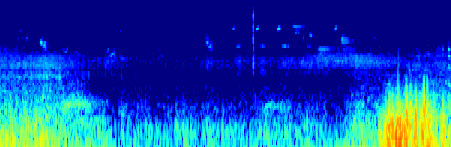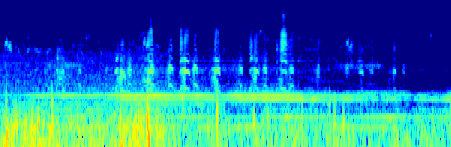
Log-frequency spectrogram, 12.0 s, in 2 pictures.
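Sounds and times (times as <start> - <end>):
small birds chirping: 0.0 - 12.0
loud low rumble: 4.7 - 12.0.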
